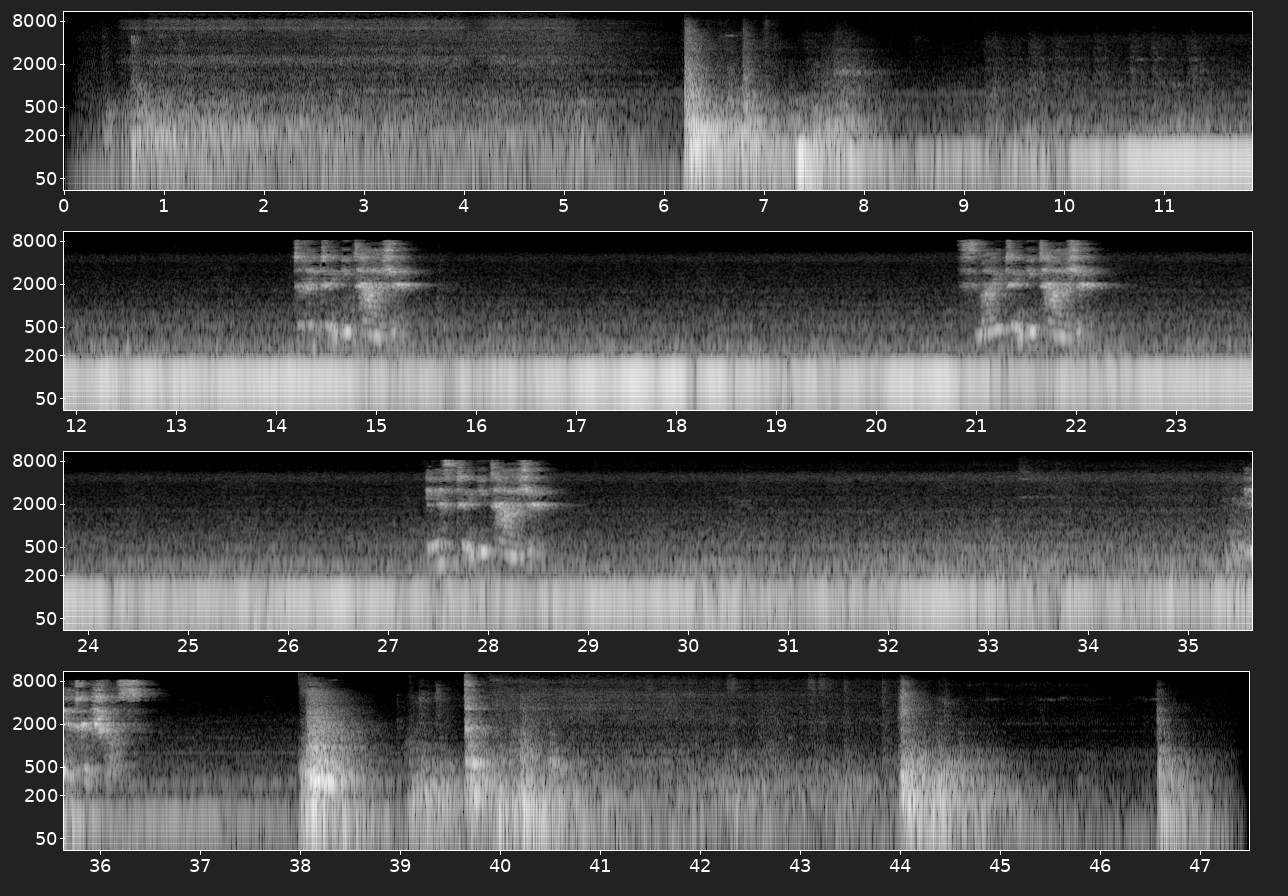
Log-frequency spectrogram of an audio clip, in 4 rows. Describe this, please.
German Elevator With Voice
Going down a few levels in a big elevator at HTW Berlin Wilhelminenhof.
Recorded with a Zoom H2. Edited with Audacity.
Plaintext:
HTML:
transportation, university, field-recording, htw, close, elevator, berlin, open, announcer, lift, voice, doors, school, metal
